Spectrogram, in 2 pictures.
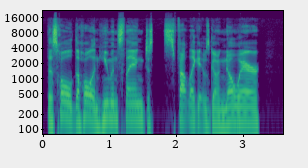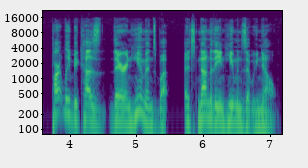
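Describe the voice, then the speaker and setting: A man's voice: a little high, brisk, darkish tone, no echo, clean studio sound. Reasoning male podcast co-host. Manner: reasoned, explanatory, agreeable. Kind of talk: casual chat.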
